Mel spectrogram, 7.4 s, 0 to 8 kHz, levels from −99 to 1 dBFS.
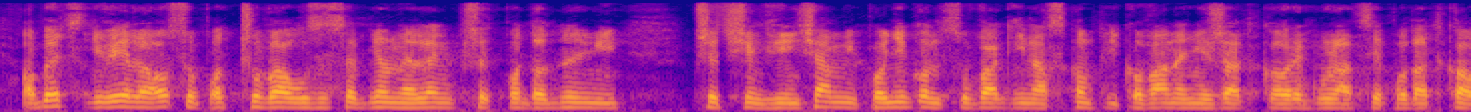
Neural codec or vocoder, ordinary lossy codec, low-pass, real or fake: codec, 16 kHz, 4 kbps, FreqCodec, smaller model; none; 7.2 kHz; fake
